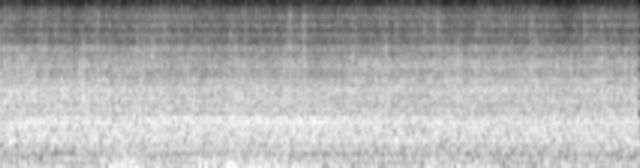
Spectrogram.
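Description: Tractor engine running steadily while it pulls a vegetable seedling transplanter, with a constant even noise over it.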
